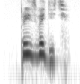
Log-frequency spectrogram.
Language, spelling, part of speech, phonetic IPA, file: Russian, производить, verb, [prəɪzvɐˈdʲitʲ], Ru-производить.ogg
- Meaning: 1. to make, to carry out, to execute, to effect 2. to give birth 3. to promote 4. to cause, to produce, to create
